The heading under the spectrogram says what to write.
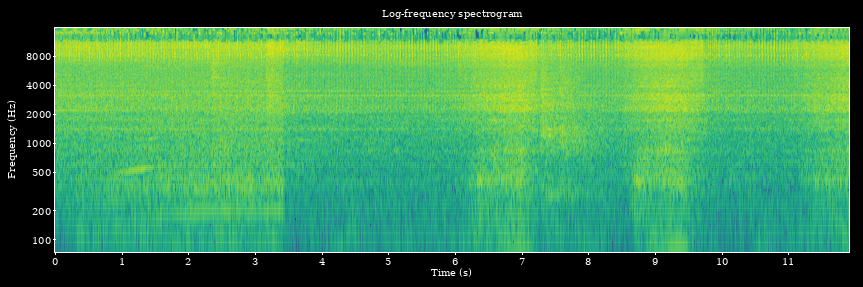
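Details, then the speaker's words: Honda Civic RS Turbo at idle after a new serpentine belt, tensioner not yet replaced: faint chirp and whine following each throttle blip. Noise is only about 50% gone and the tensioner is suspected. Engine belt noise. "Start करने के बाद मैंने आवाज़ खुद भी सुनी है और आपको भी सुना दी है कि इंजन के अंदर आवाज़ 50-50 है, मतलब कह लें कि 50% आवाज़ ख़त्म हुई है और 50% आवाज़ जो है वो स्टिल अभी भी आ रही है।"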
